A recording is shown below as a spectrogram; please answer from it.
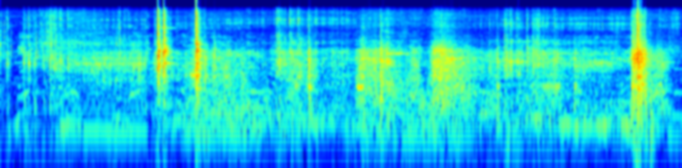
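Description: Beyblade spinning tops and their plastic gear clattering and ratcheting on a tabletop. There are sharp knocks a couple of seconds in and a louder knock near the end.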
